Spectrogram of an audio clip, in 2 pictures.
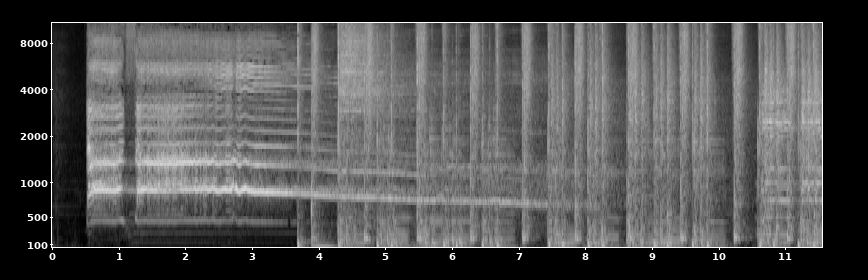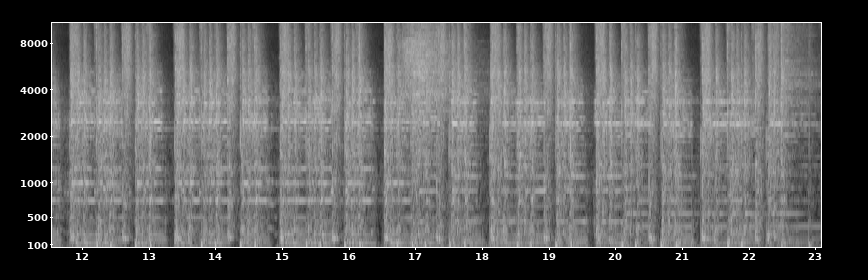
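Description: A sustained, wavering tone opens before a loud live band crashes in with pounding drums, dense distorted instruments and shouted, yelling vocals driving hard through to the end, in a live radio session recorded for KEXP.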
